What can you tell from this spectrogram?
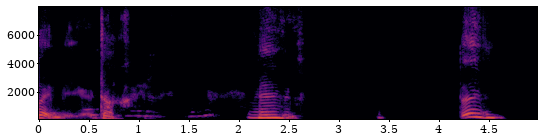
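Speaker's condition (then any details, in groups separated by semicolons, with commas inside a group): Cerebral palsy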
